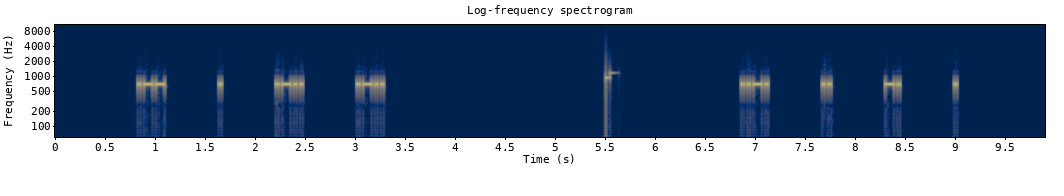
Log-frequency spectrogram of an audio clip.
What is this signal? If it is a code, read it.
Morse code, heard as a keyed tone, about 40 wpm, spaced as for 14 wpm, 700 Hz. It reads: WELL FINE
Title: 6x Character Spacing - Top 500 Words - 40wpm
